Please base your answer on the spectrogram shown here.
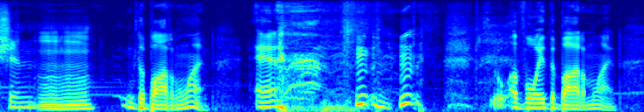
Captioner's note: laughs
